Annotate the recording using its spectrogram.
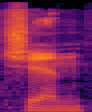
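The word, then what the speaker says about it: Qin: It's pronounced chin. Um, one of those weird wacky Chinese things.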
